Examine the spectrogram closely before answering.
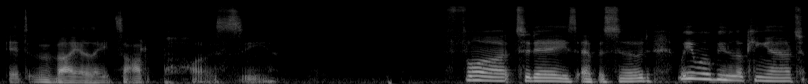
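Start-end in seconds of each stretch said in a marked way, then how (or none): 0.1-2.7 whispered aside. Real, not acted. Deadpan whispered joke aside.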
